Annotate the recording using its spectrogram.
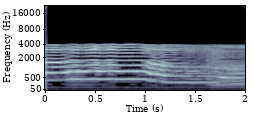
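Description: A woman singing one long held note over acoustic guitar; about a second in, her voice slides down to a lower note while the guitar rings on.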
